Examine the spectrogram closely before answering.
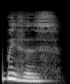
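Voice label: "withers", English, British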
